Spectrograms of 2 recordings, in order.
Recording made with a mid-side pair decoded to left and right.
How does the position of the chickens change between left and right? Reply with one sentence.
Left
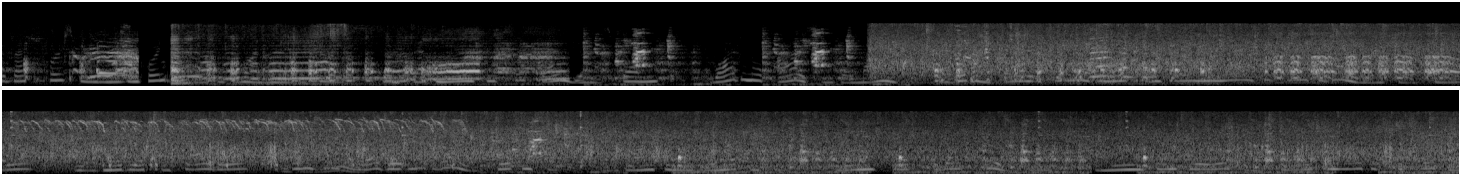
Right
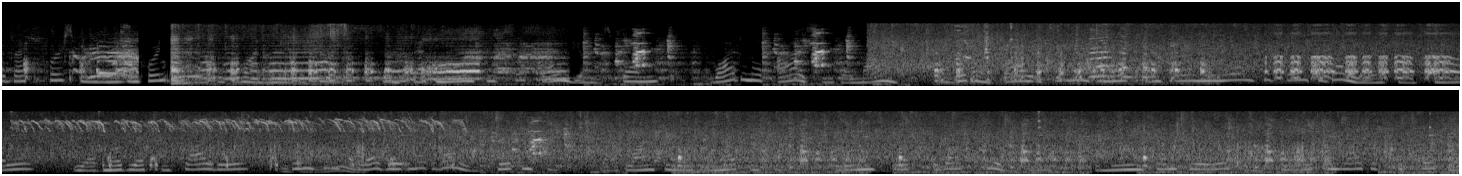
In this clip you hear the chickens stay put.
